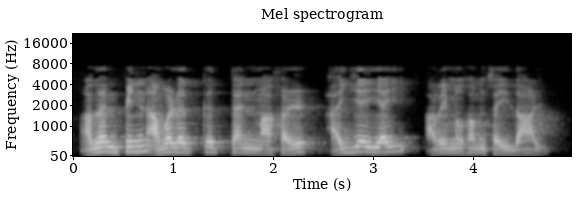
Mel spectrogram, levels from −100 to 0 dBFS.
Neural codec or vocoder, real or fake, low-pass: none; real; 7.2 kHz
